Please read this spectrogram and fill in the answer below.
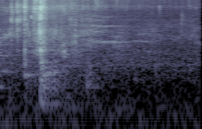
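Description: A single short knock about half a second in, a steel ladle against the side of the soup pot, followed by faint low background hiss.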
